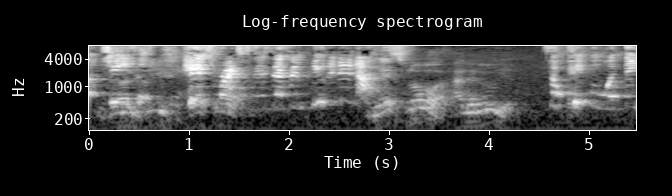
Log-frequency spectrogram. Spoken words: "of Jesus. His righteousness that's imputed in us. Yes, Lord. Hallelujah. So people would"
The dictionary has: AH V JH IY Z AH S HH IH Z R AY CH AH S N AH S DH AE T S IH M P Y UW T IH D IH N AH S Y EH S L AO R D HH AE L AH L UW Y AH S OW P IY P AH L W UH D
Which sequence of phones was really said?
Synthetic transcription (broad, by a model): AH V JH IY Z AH HH IH Z R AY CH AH S N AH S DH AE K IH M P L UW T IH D IH N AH Y EH S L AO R HH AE L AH L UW Y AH S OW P IY P L W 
